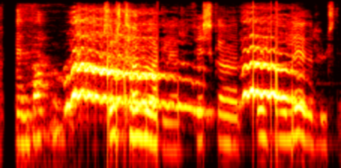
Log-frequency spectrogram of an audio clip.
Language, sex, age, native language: Icelandic, male, 11, Icelandic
